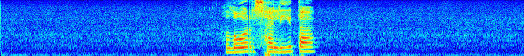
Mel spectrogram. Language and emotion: Russian, neutral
